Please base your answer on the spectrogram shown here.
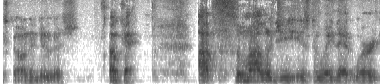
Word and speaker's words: ophthalmology: to do this okay ophthalmology is the way that word is pronounced um let me say it again the oph makes an o f sound off themology is how you would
